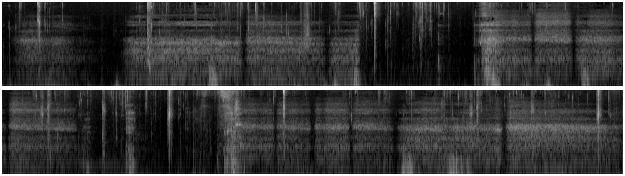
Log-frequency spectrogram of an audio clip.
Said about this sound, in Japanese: 水音、大きくなってきたね。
